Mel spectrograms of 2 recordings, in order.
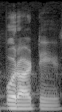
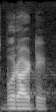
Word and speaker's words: Borate: Um, my surname is pronounced as Borate. So my nickname in school was Borate, like the chemical, but it's Borate. Also, just a quick bit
